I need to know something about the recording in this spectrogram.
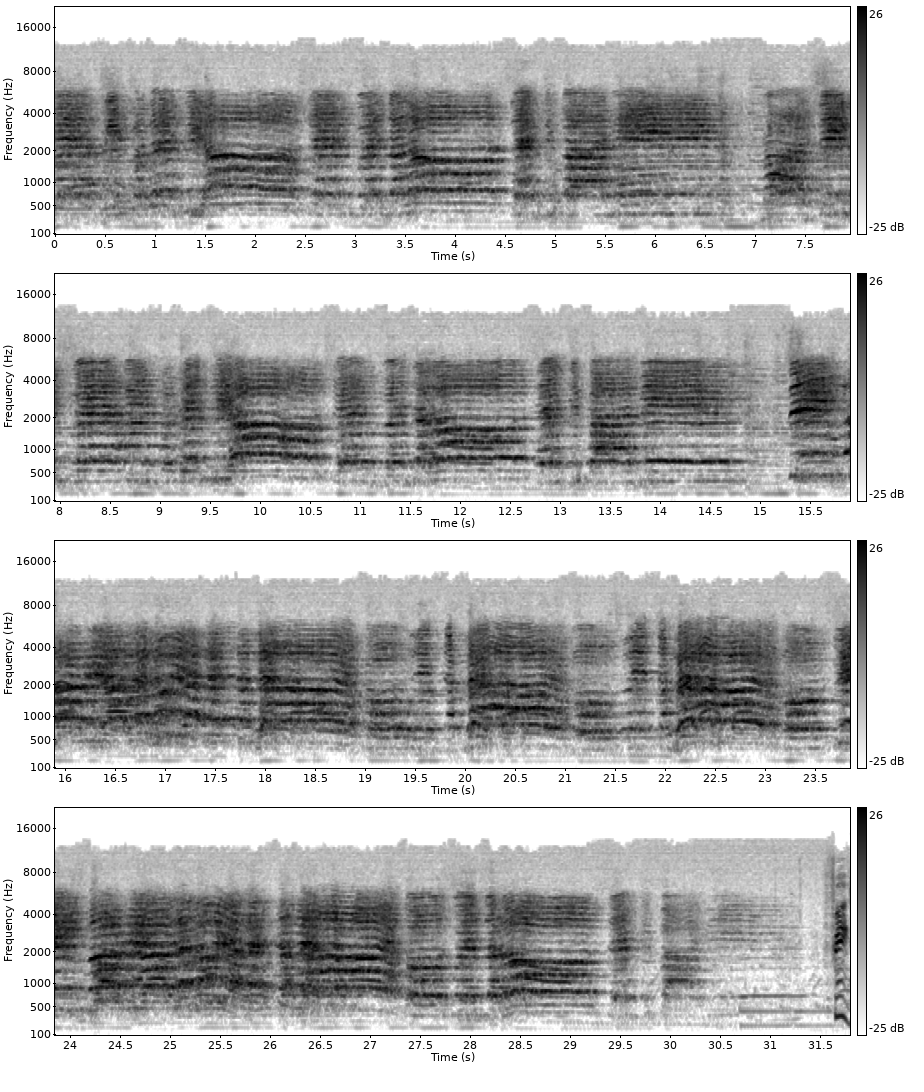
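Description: Children's choir singing together to acoustic guitar accompaniment, with a short break about halfway through.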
